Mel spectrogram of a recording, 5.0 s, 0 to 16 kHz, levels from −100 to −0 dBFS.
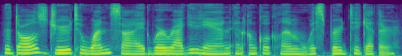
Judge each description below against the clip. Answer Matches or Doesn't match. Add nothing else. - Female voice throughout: Matches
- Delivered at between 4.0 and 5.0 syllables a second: Matches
